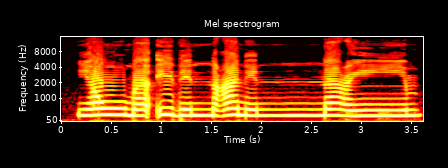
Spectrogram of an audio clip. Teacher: حرف العین حروف الاظہار میں سے ہے تو ہم یہ تنوین کو ظاہر کریں گے اور بغیر غنہ کے حکم کو ادا کریں گے.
